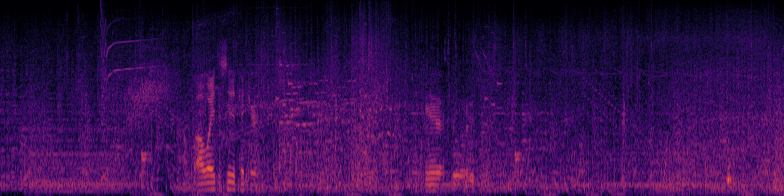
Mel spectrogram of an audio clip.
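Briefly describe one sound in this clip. Video game effects splat and pop continuously.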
